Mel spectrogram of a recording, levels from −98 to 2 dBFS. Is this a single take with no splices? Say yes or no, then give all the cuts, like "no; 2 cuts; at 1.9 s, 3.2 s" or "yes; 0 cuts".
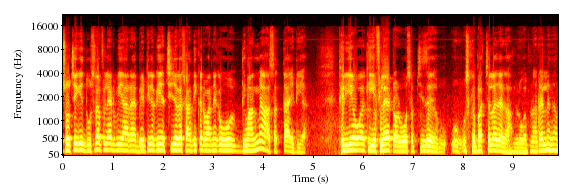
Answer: yes; 0 cuts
